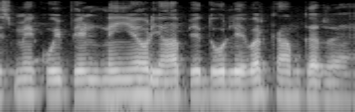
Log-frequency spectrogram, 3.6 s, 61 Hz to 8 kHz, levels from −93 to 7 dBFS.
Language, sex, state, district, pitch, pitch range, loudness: Hindi, male, Bihar, West Champaran, 125 Hz, 120-125 Hz, -18 LUFS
